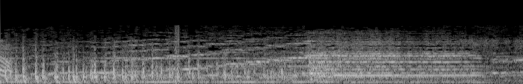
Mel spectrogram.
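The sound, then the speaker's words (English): Westbound freight train rolling through a small western town: a steady rumbling clatter with a sustained, tonal whistle-like chord sounding through the second half before the sound eases off. “But he came to life when the westbound freight train rolled through town. Well, there goes old 97.”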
